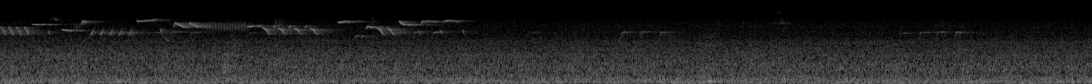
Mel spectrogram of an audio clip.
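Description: Steady rush of the stream flowing through the rocky gorge, with a small songbird singing quick, high trills over it in the first half.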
